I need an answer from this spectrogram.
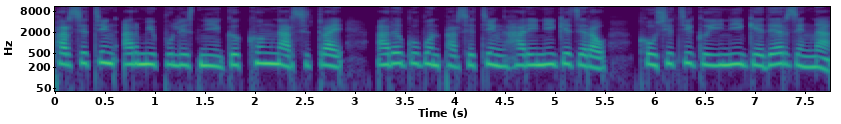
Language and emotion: Bodo, neutral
